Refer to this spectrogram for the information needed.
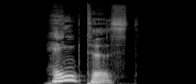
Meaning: inflection of hängen: 1. second-person singular preterite 2. second-person singular subjunctive II
- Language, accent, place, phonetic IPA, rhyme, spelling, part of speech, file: German, Germany, Berlin, [ˈhɛŋtəst], -ɛŋtəst, hängtest, verb, De-hängtest.ogg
